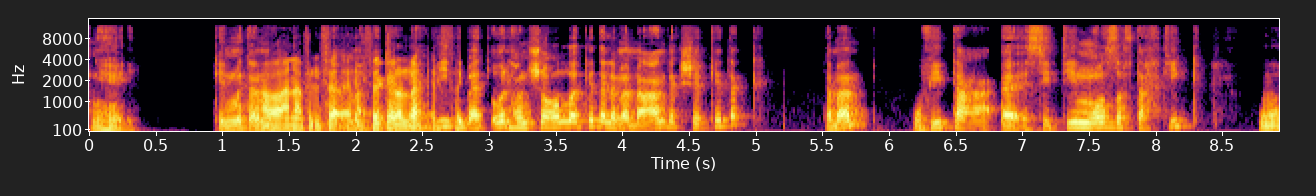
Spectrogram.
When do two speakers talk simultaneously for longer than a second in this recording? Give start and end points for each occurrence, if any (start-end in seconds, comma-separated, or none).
1.3-2.9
